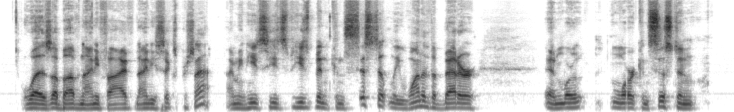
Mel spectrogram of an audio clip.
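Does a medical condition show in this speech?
No.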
